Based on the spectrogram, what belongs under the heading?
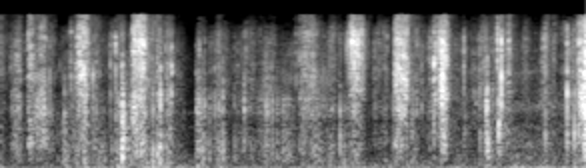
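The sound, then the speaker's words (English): Brown paper is torn by hand, a series of raspy ripping bursts and crinkly rustles repeating irregularly over a few seconds, with no one speaking. “Maybe I'll just tear some of you out.”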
